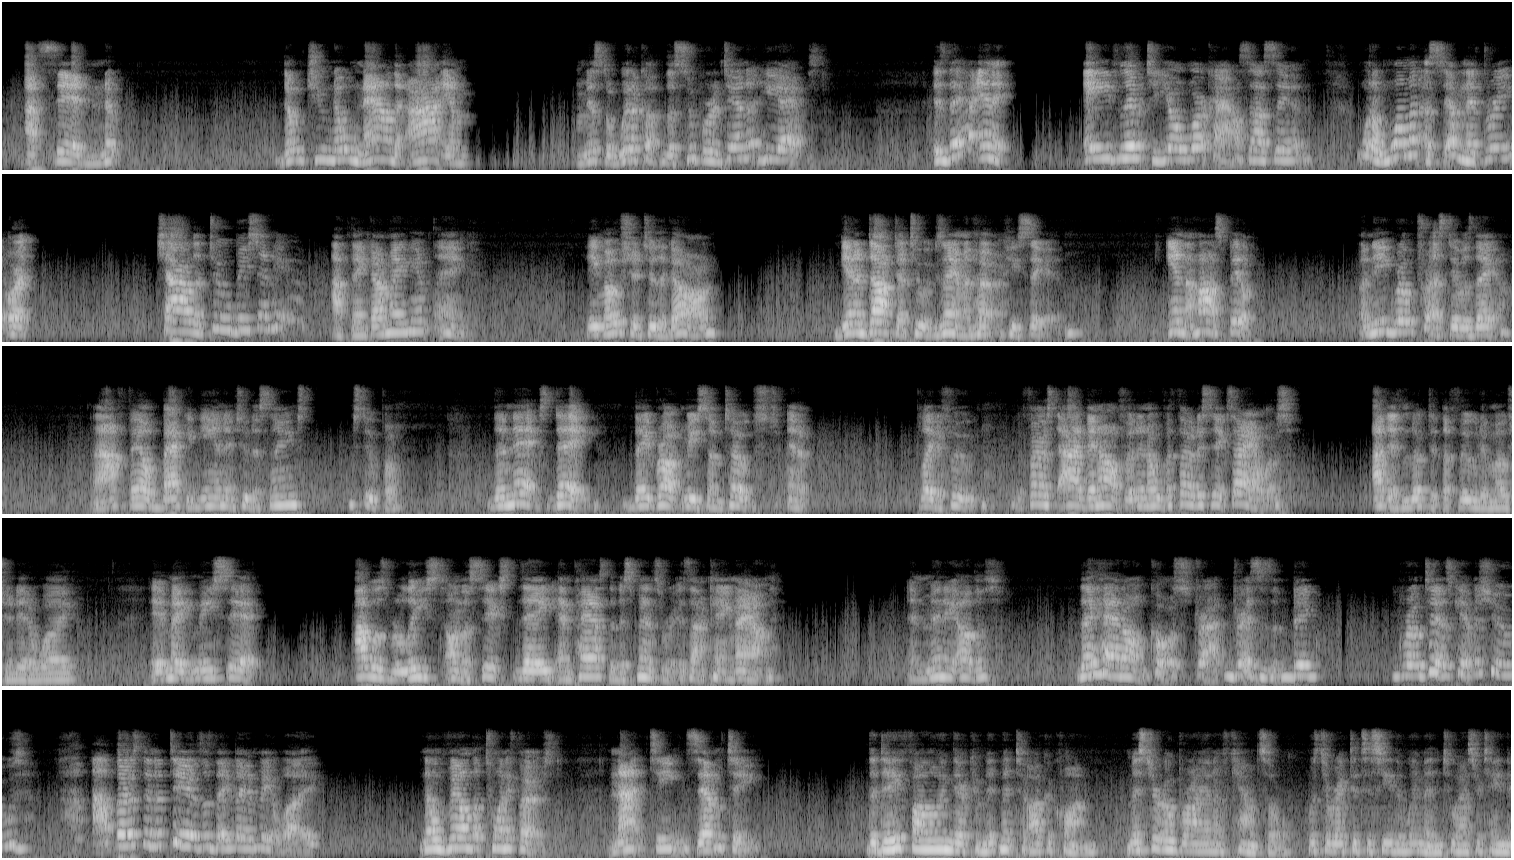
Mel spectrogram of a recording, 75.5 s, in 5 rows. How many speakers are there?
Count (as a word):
one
